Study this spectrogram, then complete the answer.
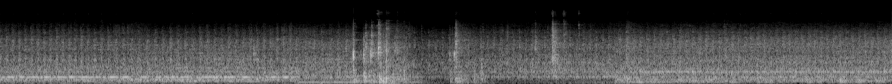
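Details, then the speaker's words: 1959 Allis-Chalmers D17 tractor after tune-up and new exhaust, lifting a plow to test hydraulics: even steady engine note holding speed with a brief clunk midway; engine runs smooth and healthy, lift rises slowly. "It sounds good. Nice and smooth. I think we should go out and run this around a little bit."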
